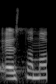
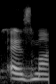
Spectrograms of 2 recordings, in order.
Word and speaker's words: asthma: इसको एस्थमा भी पढ़ते हैं, लेकिन जो इसकी सही प्रोनाउंसिएशन है वो एज़मा है।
